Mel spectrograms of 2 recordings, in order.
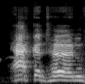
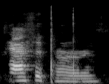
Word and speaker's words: taciturn: It's all you can do, my hackaturn foe. Taciturn. Taciturn, whatever! Yeah, I've heard it with a hard C.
